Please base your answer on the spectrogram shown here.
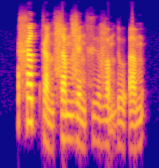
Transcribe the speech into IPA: x a˦˥ t̚ k a˧˩ n s a˧ m z ə˧˩ n x ɨ̤˨˩ ə̯ v a̰˧˨ m ɗ o̤˨˩ ʔ a˨˦ m

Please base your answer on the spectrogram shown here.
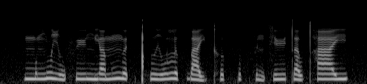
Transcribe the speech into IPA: m ʊ˨˥ ŋ w iː˨˩ w f yː˨ ŋ j ɐ˨˥ m ŋ ɵ˧ t̚ kʷʰ iː˨˥ w l ʊ˧ k̚ w aː˨˩ j kʰ ʊ˨˥ k̚ p ʊ˨˥ k̚ f ɪ˨˩ ŋ t͡s yː˧ t̪ ɐ˨ w t̪ʰ aː˥ j

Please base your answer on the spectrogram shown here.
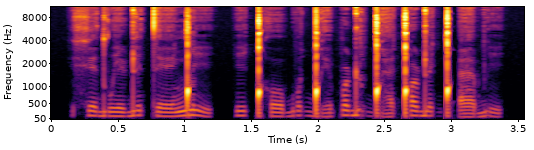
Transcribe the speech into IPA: x e d w i ɖ i t e ŋ͡ǃ i | i ǃʰ o b o ɡ͡ǃ e p ɒ ɖ u ɡ͡ǃ æ ǃ ɒ ɖ e ǃʼ æ b i

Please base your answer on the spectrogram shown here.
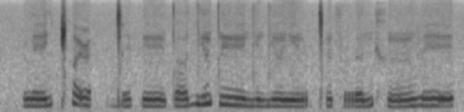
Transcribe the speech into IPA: l e lʲ ǁʰ ʌ ɭ | ɡ͡ǀ e k ẽː t ʌ dʲ ə̃ t ẽː dʲ ə̃ dʲ ə̃ː lʲ ẽ r ǀʰ ə̃ s r ə nʲ x ə̃ː v eː

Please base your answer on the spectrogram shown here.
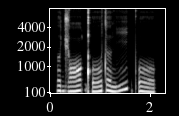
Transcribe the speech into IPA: ɤ d͡ʒ ɔː ǃʼ oː t əː ŋ iː | pʼ oː

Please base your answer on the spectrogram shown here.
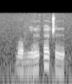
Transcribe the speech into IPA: ɓ o˨ v i˨ ɾ ĩ˦ kʷ ũ˦ t͡ʃ ĩ˨

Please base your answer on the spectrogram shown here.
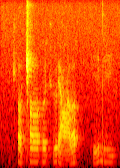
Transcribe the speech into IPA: t͡ʃʼ ʌ˥˩ ǁ ʌ˥ | ɵ˥ t͡ʃʼ ʉ˥ ɾ ɛ˩ ʕ ʌ˩˥ | i˩˥ d̪ i˧

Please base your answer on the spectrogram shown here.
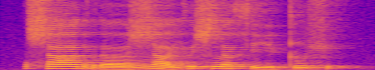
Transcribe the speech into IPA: ɬ aː˦ r ɐː˨ ɮ a˦˨ j ɨ˦ ɬ l ɐ˦ x ɾ iː˨ ʈ u˦ ɬ

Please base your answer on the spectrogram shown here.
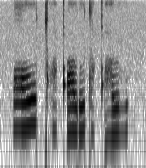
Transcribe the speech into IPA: ʁ oː ǀʰ ṳ qʼ uː ɾ u t o̤ qʼ o̤ ɹ ṳ

